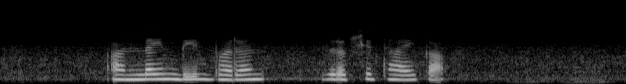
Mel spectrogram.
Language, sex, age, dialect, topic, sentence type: Marathi, female, 18-24, Varhadi, banking, question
